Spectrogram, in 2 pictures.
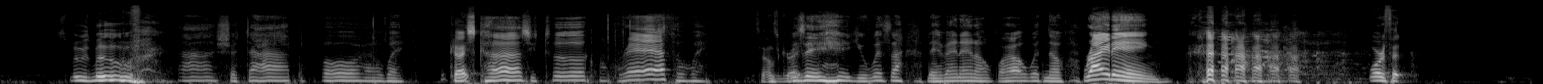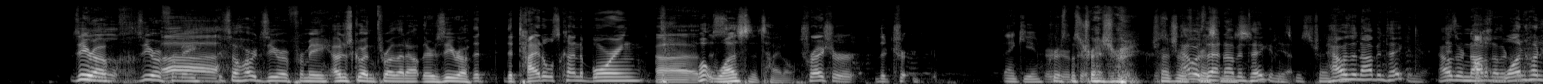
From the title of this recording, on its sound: LIVE FROM BRAMBLE FEST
